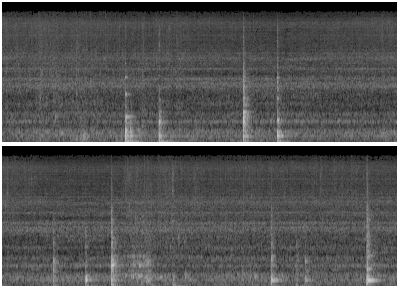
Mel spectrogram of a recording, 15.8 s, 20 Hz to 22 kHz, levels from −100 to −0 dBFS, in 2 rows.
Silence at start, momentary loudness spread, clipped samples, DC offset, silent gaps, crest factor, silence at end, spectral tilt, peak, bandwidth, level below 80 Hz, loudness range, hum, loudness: 0 s; 13 LU; under 0.1%; under 0.1%; none; 28 dB; 0 s; -4.5 dB/octave; -12 dBFS; 16.5 kHz; -52 dBFS; 5 LU; none; -40 LUFS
